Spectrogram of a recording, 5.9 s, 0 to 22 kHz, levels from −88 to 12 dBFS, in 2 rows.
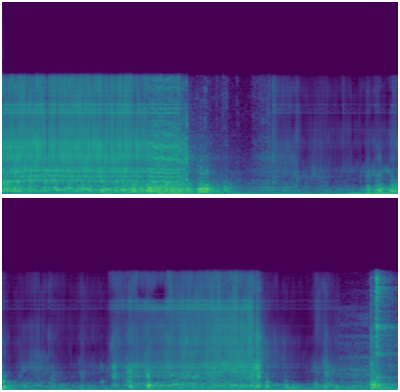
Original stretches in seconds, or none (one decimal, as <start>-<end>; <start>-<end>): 1.1-2.0; 5.5-5.9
